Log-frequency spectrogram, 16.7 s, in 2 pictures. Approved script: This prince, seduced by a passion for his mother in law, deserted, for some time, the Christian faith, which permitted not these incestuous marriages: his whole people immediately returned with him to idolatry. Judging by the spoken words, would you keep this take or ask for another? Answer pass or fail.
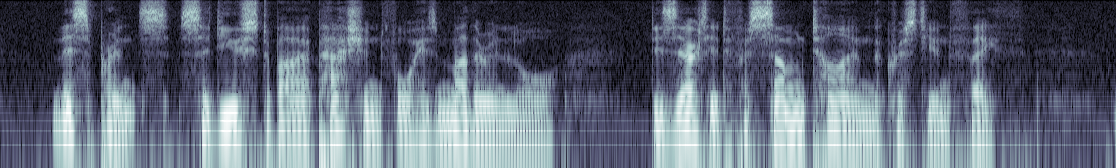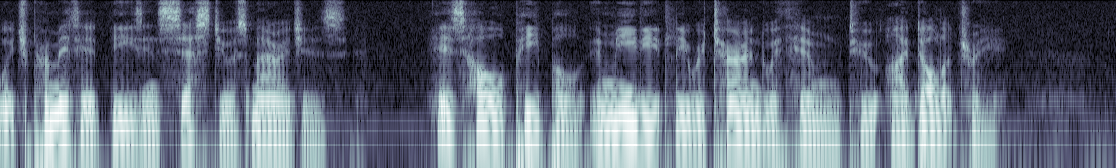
fail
